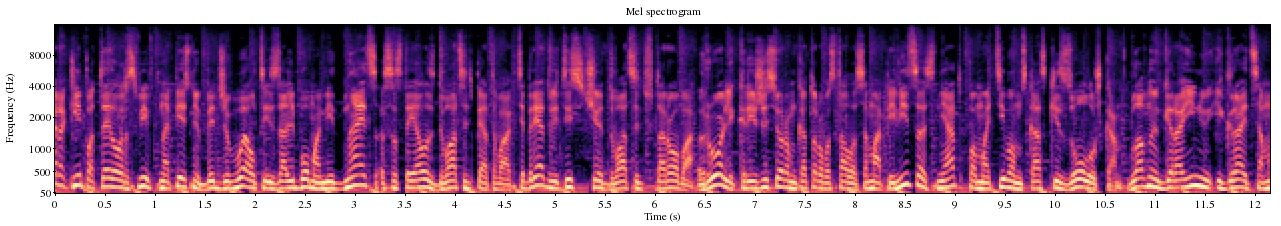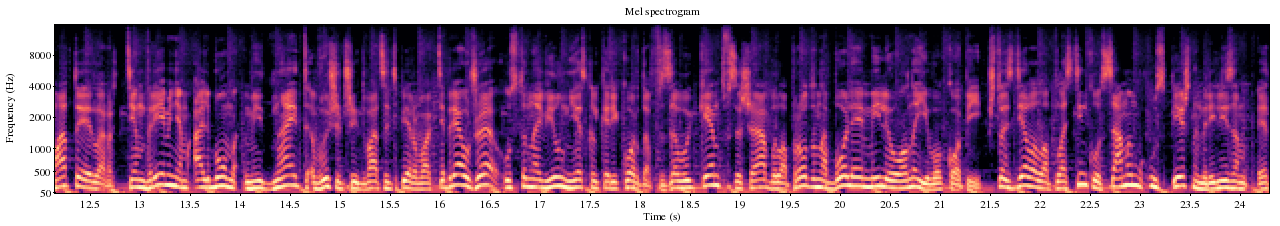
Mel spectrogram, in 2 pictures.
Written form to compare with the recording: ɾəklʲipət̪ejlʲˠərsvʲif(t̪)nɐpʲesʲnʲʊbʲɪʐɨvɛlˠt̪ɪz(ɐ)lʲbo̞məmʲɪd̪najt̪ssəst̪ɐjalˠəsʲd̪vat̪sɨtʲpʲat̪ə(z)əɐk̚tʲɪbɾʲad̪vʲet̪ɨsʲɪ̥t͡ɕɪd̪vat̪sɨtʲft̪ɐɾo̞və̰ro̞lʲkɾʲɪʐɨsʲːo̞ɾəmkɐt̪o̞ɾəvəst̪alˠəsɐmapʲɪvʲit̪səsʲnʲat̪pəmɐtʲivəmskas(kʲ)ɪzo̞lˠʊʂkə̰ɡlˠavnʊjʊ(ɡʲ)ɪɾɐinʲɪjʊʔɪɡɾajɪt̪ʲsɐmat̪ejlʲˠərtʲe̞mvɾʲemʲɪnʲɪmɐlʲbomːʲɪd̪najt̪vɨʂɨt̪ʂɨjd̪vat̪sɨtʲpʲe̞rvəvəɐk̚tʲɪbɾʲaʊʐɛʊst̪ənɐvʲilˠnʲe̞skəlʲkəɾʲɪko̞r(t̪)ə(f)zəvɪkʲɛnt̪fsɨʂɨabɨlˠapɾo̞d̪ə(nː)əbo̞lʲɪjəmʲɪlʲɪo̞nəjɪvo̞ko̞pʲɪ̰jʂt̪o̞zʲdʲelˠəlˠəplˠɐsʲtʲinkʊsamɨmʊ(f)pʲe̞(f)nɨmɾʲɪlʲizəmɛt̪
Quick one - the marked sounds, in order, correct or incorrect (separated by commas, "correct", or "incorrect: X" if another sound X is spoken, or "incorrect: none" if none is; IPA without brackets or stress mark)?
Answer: correct, correct, incorrect: v, correct, correct, incorrect: d̪, correct, incorrect: n, incorrect: s, incorrect: ʂ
